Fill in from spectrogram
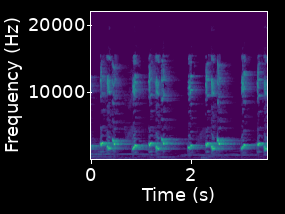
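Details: Yellow-vented bulbul singing after a meal of mealworms: chortling, warbled phrases of stepped liquid notes, each burst lasting about half a second and coming roughly once per second in a lively cycle.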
